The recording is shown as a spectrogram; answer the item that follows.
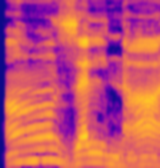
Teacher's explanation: نون پہ اخفا اور نا پہ مد اصلی بالالف کا قاعدہ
